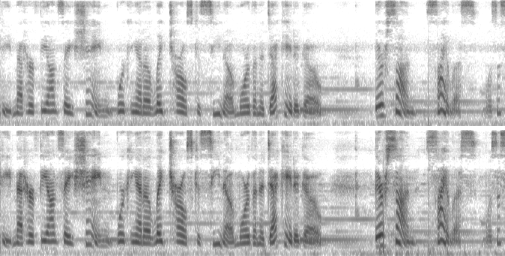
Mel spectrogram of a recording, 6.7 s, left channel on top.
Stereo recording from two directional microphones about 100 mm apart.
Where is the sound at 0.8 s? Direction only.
10° left (ahead or behind).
